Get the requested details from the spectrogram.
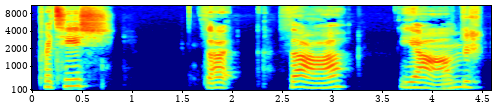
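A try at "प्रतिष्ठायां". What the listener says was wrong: Pratishtayam. capital T, then you have to pronounce this as T and not as th. when you see a small T, then it is a th.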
